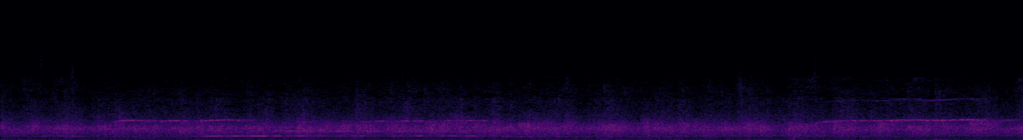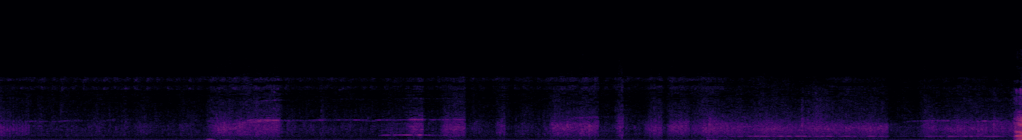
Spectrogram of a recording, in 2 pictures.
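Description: A church congregation claps and cheers at a French-language seminar, steady sustained applause at moderate distance that thins out and fades after about eight seconds, with a few scattered claps and tones continuing.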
